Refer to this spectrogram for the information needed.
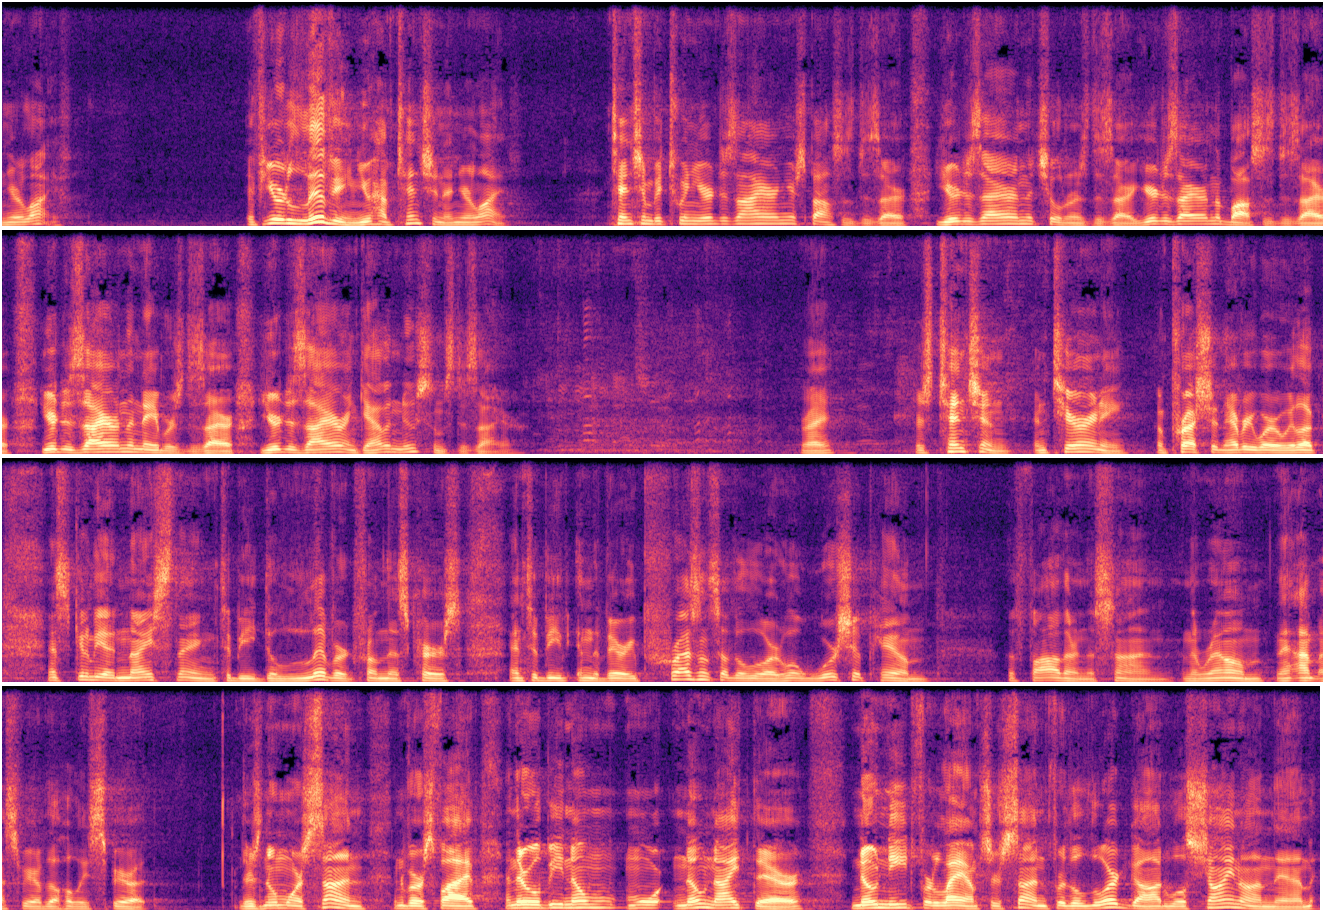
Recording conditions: large echoing room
